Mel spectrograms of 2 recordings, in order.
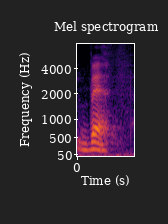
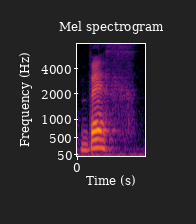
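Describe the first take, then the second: First: It is said with a Spain Spanish accent. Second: It is said with a Latin American accent.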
